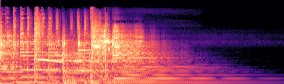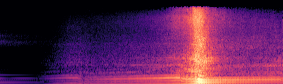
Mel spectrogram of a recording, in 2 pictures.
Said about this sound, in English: Instead of four paws, I'm on two wheels. I'm on a mission. A motorcycle quest to try and retrace the path of Germany's wolves, following them westward from Poland into the former East Germany.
